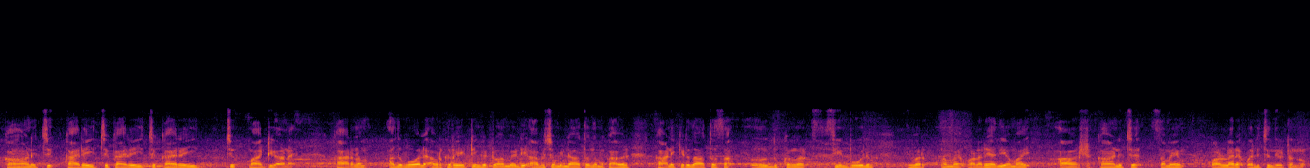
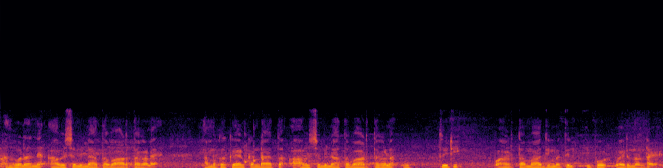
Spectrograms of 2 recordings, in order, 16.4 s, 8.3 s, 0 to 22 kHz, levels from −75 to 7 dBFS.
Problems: constant background noise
